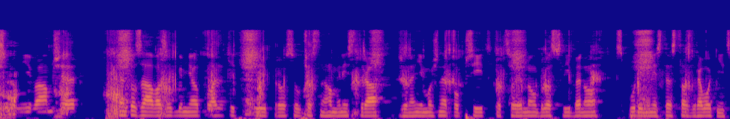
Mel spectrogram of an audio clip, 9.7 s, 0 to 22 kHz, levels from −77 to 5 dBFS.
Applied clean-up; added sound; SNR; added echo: classical method Wiener filter.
